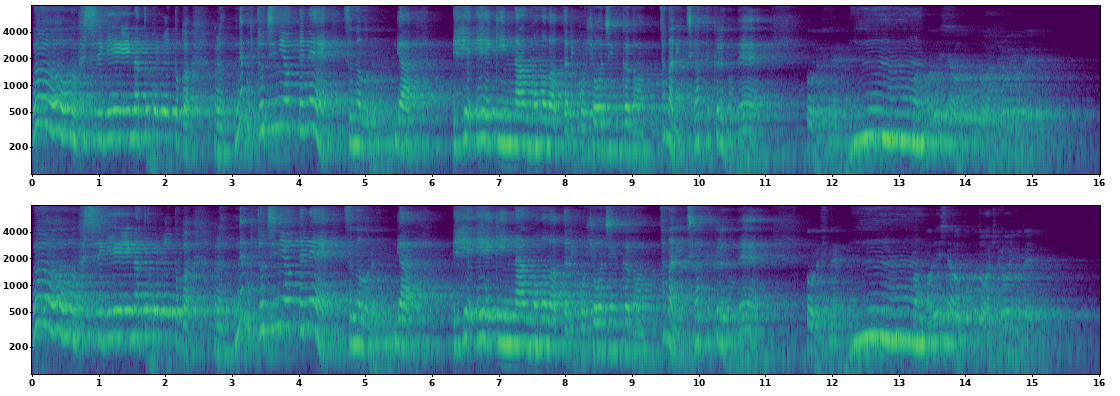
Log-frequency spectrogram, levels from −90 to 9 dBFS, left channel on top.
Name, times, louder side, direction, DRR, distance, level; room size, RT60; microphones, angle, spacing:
voice 1, 0.0-5.0 5.4-6.0 6.3-10.9 12.2-13.4, left 1 dB, 20° left, 2 dB, 1.9 m, -24 dB
voice 2, 11.6-12.2 13.2-15.0, right 1 dB, 75° right, 0 dB, 5.3 m, -31 dB
25.0 x 16.0 x 6.9 m, 2.6 s
head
